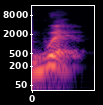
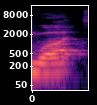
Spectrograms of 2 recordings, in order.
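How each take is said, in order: First: The word has a short 'ih'-like vowel. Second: The word has an open 'ah'-like vowel. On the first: "they would say whit" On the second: "Instead of saying what"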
